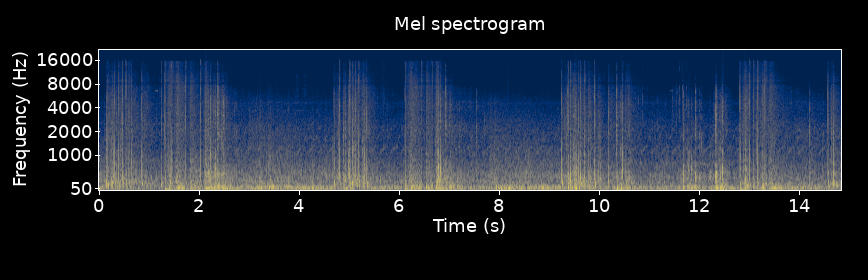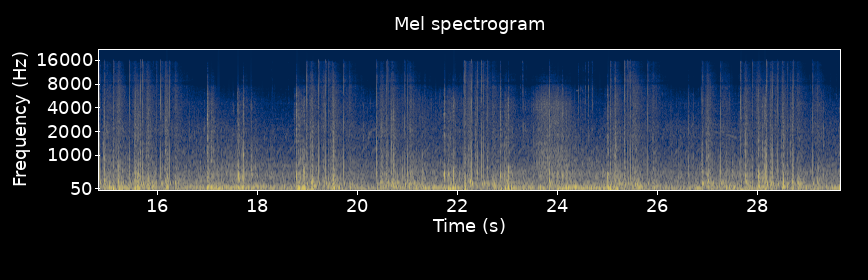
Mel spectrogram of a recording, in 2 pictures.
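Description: A fireworks display at full barrage: aerial shells bursting in rapid succession, a dense, unbroken run of booms and crackles.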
